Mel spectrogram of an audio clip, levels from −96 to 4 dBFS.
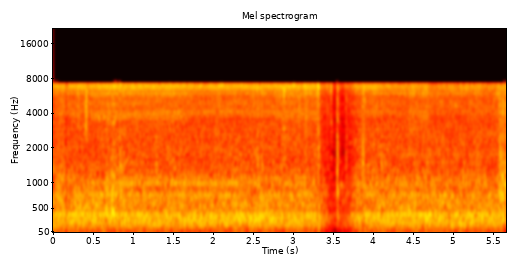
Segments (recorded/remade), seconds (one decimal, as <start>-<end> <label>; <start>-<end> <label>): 0.0-4.4 recorded; 4.4-5.7 remade

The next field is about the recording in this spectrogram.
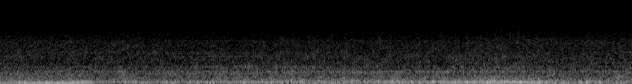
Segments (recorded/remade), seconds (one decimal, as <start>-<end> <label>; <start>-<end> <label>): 0.0-1.1 recorded; 1.1-1.7 remade; 1.7-2.3 recorded; 2.3-5.2 remade; 5.2-6.3 recorded

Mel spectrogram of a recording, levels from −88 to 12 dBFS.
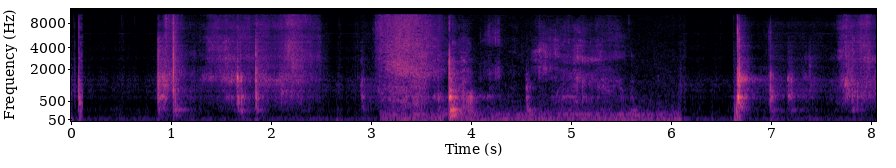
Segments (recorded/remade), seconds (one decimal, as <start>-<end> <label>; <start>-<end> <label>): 0.0-3.1 remade; 3.1-6.1 recorded; 6.1-8.1 remade

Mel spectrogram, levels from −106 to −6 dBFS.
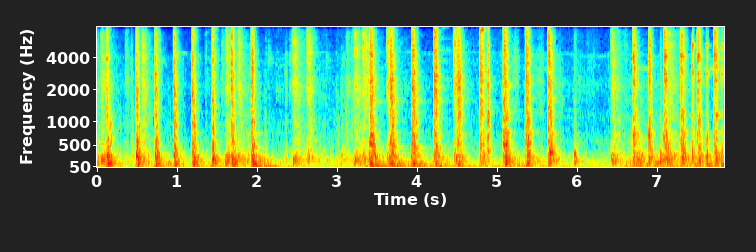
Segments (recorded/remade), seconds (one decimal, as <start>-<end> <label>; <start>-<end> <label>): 0.0-7.8 recorded

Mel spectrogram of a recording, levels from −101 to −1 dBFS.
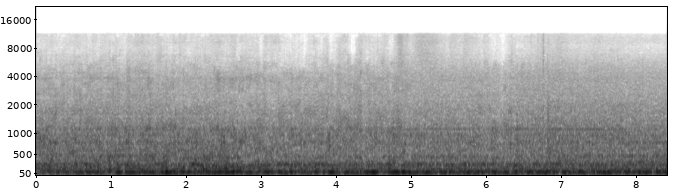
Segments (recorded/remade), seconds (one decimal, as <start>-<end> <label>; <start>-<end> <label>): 0.0-5.0 remade; 5.0-5.9 recorded; 5.9-6.4 remade; 6.4-8.4 recorded

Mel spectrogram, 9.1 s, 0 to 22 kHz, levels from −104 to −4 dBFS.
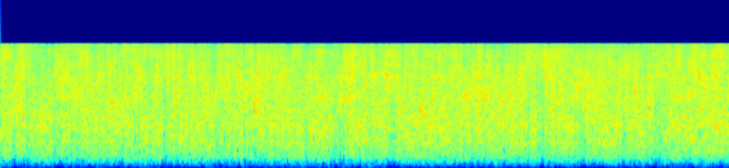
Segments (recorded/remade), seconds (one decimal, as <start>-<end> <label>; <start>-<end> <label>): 0.0-4.3 recorded; 4.3-4.9 remade; 4.9-8.3 recorded; 8.3-9.1 remade

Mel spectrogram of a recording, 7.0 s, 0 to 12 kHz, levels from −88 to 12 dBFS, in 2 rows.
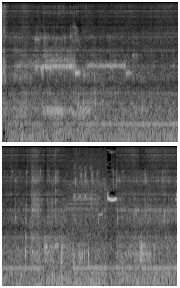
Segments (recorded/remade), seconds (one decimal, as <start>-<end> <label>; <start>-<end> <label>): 0.0-4.8 remade; 4.8-5.8 recorded; 5.8-7.0 remade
